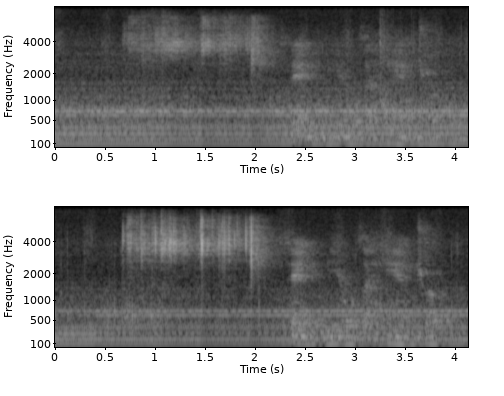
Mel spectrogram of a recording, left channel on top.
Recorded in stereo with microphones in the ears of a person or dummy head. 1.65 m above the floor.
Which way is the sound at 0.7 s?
50° right (ahead or behind).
